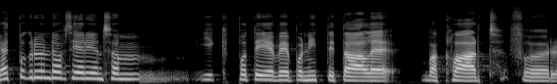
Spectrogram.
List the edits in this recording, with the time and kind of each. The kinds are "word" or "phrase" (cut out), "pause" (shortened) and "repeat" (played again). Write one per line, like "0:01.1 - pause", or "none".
0:01.9 - pause
0:04.0 - pause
